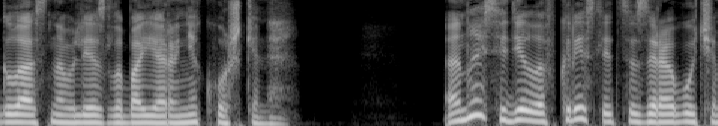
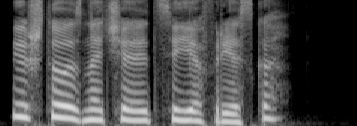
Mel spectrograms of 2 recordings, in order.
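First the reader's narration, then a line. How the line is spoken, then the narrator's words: Unusually gentle question. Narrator (Russian): непривычно ласково спросил отец Варфоломей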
